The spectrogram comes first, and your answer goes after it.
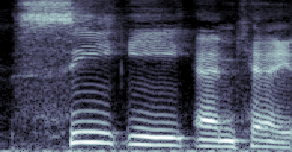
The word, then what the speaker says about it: Cenk: So C-E-N-K is pronounced Cenk. Cenk. Yeah, the C is pronounced like a J, like short for Jenkins.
